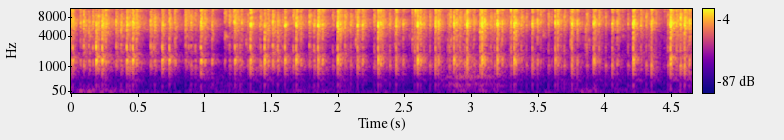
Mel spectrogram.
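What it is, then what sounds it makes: Glass and aluminium smartphone. Long acrylic nails tap fast on the glass screen of a smartphone with an aluminium frame, held close above and beside the microphone. Rapid, bright, dry clicks run together in a steady rattling stream, with almost no low end.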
